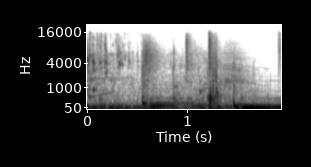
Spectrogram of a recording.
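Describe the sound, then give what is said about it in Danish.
A hand sloshes and dips into the water of Esrum Sø lake in North Zealand, Denmark, feeling for zebra mussels, with soft splashes and trickling drips over a low, steady background rumble; no voices. “Og jeg tager lige min hånd ned, fordi så kan jeg ofte mærke, om der sidder muslinger.”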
